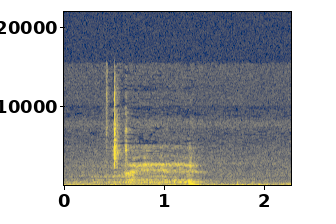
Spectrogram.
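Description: Near silence: room tone, with one faint short click about half a second in and a very faint trace of sound after it.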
